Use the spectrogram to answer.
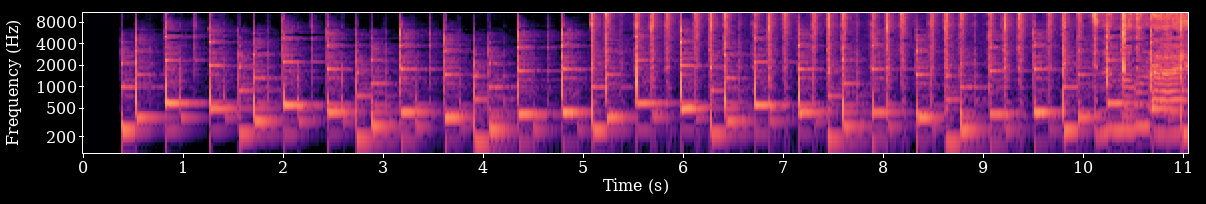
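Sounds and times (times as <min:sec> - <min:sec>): bell-like melody: 0:00.4 - 0:11.0.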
